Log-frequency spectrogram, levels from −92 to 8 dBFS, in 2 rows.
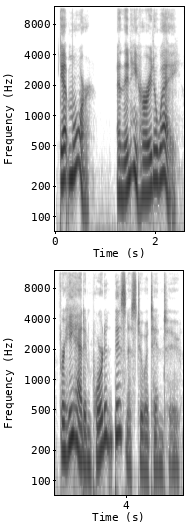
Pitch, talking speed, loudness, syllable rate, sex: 195 Hz, 175 wpm, -20 LUFS, 5.2 syllables/s, female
